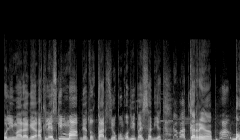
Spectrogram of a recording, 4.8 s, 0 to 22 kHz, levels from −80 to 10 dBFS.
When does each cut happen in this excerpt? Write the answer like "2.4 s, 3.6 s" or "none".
0.7 s, 1.6 s, 3.4 s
